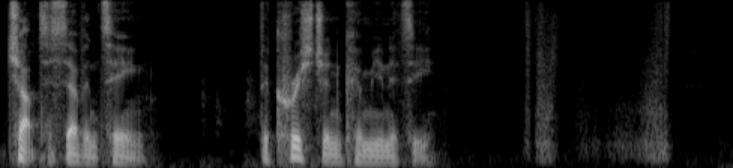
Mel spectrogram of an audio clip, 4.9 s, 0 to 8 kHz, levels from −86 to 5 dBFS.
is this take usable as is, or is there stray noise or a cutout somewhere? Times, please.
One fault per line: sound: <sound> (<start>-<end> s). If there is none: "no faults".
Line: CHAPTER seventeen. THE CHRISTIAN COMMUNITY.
sound: sigh (3.5-4.7 s)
